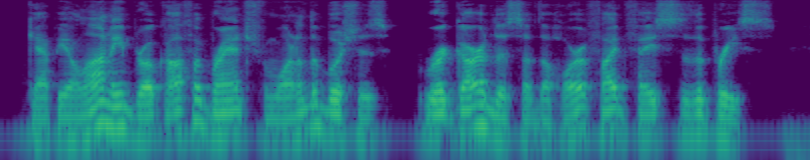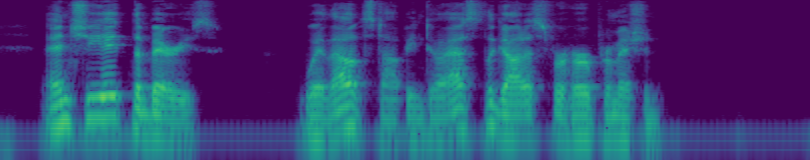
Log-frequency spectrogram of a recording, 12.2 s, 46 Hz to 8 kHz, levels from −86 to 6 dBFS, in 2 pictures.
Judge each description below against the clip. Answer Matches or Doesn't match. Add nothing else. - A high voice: Doesn't match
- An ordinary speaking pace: Matches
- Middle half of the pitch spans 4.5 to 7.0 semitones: Doesn't match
